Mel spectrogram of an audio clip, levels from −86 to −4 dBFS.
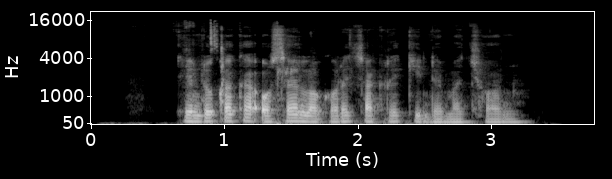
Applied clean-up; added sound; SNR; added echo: neural mask model Resemble Enhance denoiser.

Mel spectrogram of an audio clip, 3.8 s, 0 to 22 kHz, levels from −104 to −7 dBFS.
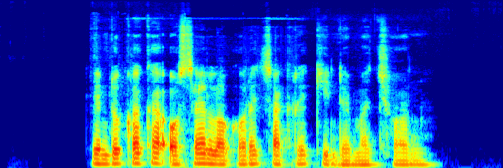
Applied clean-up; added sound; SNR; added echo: neural mask model DeepFilterNet 3.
